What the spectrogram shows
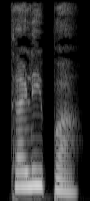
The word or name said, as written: ತೊಳಪು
